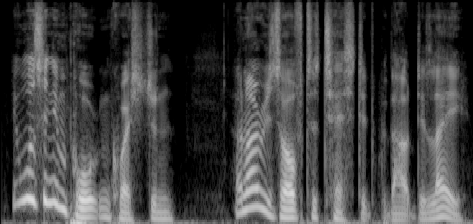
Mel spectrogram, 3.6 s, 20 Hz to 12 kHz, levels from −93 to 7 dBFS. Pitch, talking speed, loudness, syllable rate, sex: 165 Hz, 220 wpm, -19 LUFS, 6.9 syllables/s, male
